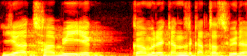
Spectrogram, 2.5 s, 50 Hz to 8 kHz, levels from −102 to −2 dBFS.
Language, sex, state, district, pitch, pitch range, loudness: Hindi, male, Jharkhand, Garhwa, 180 Hz, 160-190 Hz, -14 LUFS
